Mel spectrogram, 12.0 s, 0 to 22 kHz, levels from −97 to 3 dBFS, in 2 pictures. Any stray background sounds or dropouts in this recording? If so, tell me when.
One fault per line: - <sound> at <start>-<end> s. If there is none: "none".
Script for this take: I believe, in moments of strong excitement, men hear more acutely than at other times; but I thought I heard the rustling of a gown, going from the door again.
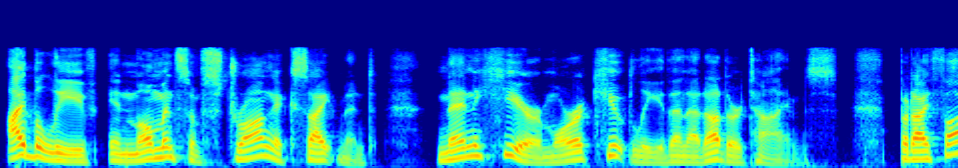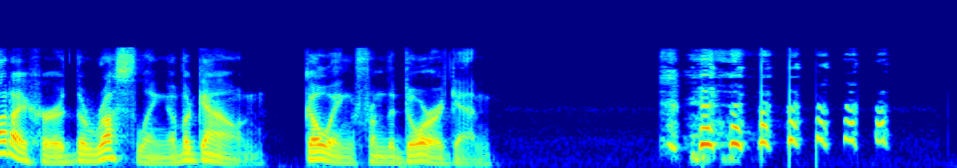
- laugh at 10.1-11.7 s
